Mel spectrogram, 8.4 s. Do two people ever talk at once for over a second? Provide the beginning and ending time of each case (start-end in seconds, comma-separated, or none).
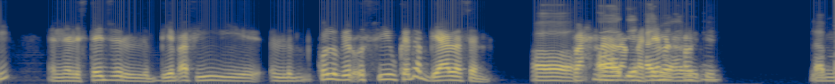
5.7-7.2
